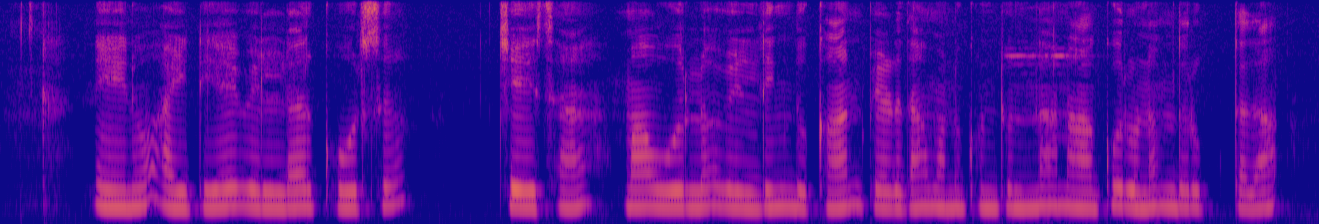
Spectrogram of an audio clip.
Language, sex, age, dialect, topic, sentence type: Telugu, female, 18-24, Telangana, banking, question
